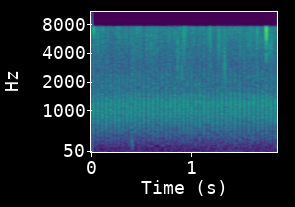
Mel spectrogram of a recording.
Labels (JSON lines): {"label": "biophony, rattle", "recorder": "SoundTrap 500"}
